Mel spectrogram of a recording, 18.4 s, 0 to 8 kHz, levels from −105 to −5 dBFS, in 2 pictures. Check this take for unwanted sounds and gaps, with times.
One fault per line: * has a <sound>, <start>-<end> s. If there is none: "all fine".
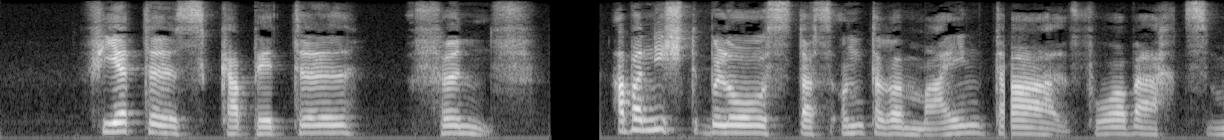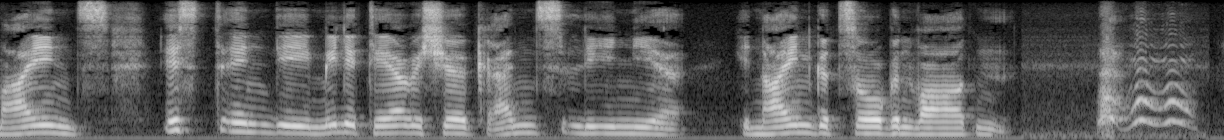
* has a dropout, 7.5-7.6 s
* has a bark, 17.4-18.2 s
